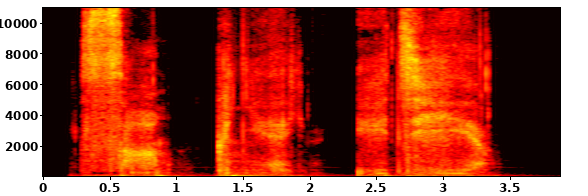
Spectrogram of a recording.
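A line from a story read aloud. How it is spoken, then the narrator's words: Eerie sinister whisper. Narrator (Russian): Инфернальным шепотом лорда Волдеморта озвучил свою идею Вадик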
